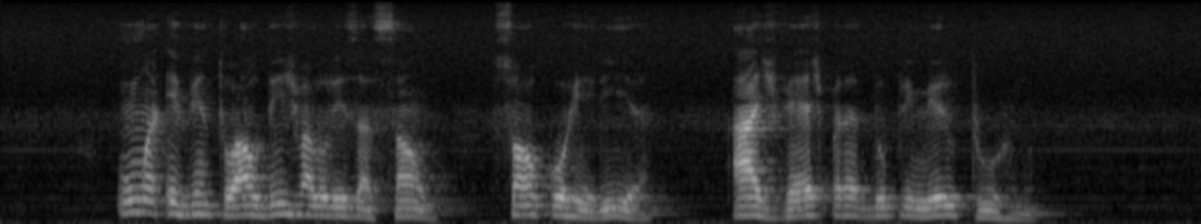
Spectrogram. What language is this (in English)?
Portuguese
